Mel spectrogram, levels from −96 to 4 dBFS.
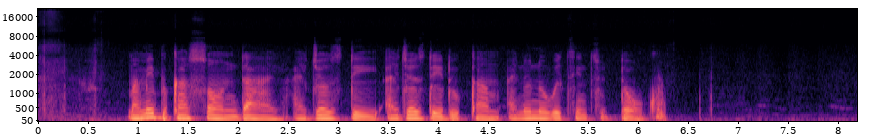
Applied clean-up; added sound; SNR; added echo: none; none; none; none.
